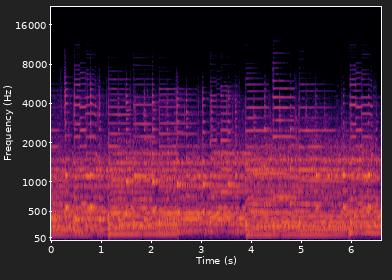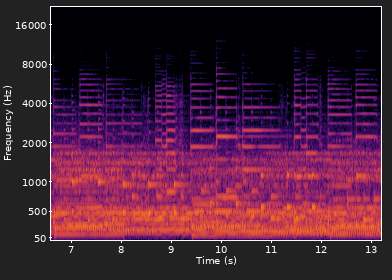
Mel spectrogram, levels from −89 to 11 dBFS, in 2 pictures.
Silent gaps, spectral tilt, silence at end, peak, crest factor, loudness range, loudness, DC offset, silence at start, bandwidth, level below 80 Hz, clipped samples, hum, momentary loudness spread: none; -7 dB/octave; 0 s; -8 dBFS; 16 dB; 2 LU; -23 LUFS; under 0.1%; 0 s; 8.6 kHz; -64 dBFS; under 0.1%; none; 2 LU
